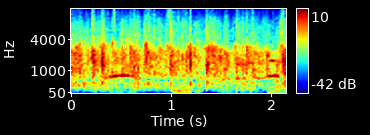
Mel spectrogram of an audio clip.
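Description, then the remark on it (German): An audience claps for a choir's performance in a radio station's classical department, a steady, dense, sustained wash of applause, loud and continuous throughout with no pauses, a faint whistle-like tone briefly rising over the clapping. “Ein extra Applaus nochmal.”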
